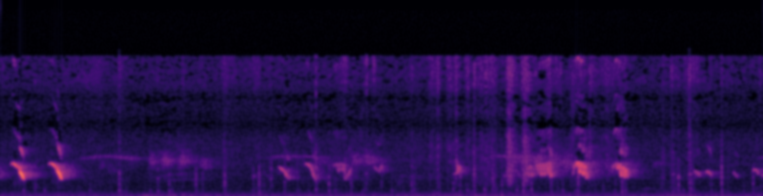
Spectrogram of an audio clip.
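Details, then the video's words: Scattered high, falling chirps of baby chickens in small clusters, separated by pauses, over a noticeable low-pitched background rumble. "silly chicken chirping sounds with murgi hen color chicken"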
